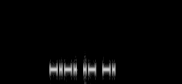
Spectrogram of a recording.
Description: Morse code, heard as a keyed tone, about 48 wpm, 700 Hz. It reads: CAN
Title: Three Letter Words - 50wpm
